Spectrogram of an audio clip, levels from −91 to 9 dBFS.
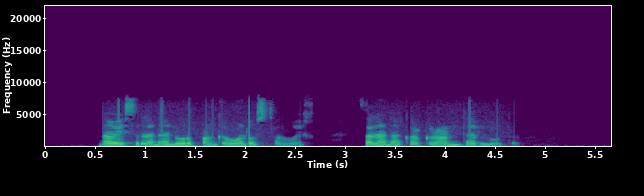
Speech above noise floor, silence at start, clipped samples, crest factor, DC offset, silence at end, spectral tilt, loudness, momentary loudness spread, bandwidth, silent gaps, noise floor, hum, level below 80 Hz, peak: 52 dB; 0.55 s; under 0.1%; 20 dB; under 0.1%; 0.95 s; -5.5 dB/octave; -25 LUFS; 14 LU; 7.8 kHz; none; -78 dBFS; none; -60 dBFS; -6 dBFS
